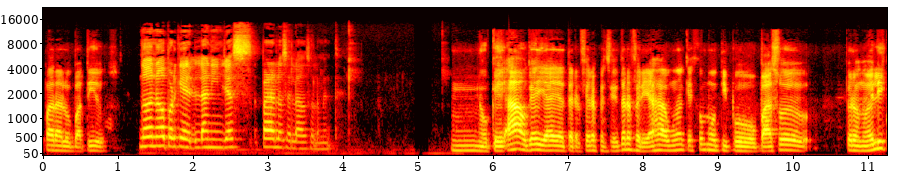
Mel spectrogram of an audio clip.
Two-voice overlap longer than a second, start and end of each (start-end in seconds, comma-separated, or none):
none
